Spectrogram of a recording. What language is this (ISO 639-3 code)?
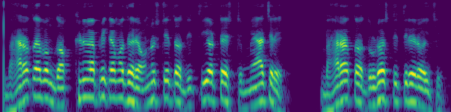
ori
